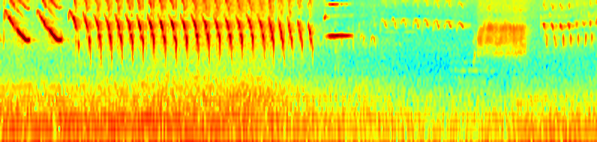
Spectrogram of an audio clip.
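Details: Canary singing when its owner is leaving: two falling whistles, then a fast even rolling trill, followed by a thin high note, a short buzzy burst and soft chips.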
